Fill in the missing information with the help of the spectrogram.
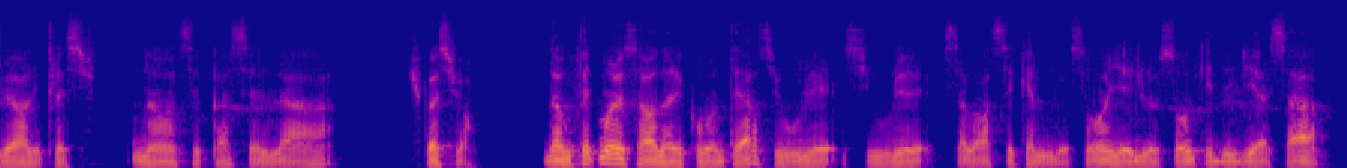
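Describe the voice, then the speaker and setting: A man teaching a language lesson in a casual, hesitant way, repeating words slowly and often adding "hein". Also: a bass voice, breathy edge. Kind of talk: casual online lesson explaining vocabulary. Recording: narrow phone-like sound.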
